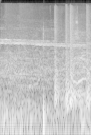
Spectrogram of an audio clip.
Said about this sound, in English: Small fireworks. We can do something. Sure. Let's give him some fireworks and some cheers.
